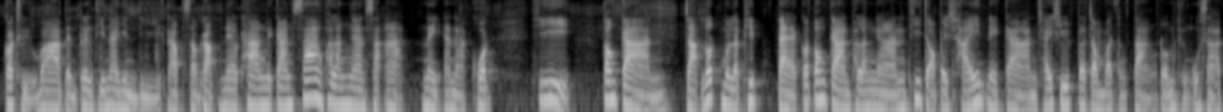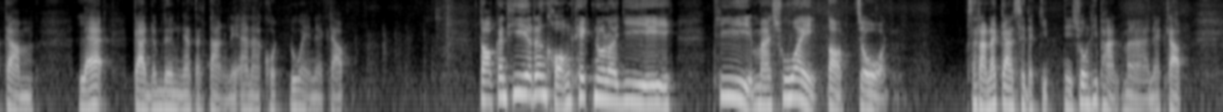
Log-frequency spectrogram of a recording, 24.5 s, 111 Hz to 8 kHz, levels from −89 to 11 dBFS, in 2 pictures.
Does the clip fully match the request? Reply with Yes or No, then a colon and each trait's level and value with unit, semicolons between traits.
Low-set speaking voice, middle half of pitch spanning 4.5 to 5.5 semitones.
Yes: low, 130 Hz; average, 5.0 semitones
